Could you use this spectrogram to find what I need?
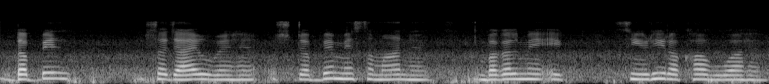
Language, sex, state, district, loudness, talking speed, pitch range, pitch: Hindi, female, Bihar, West Champaran, -17 LUFS, 125 wpm, 220-245 Hz, 230 Hz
